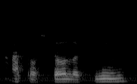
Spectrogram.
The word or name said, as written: apostolikin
